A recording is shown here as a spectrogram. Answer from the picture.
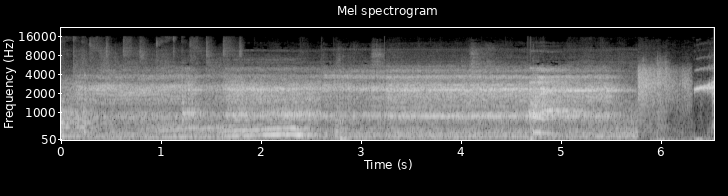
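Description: Shin Kamen Rider DX toy transformation belt playing an electronic sound effect from its small built-in speaker after a long press of its button: a sustained whirring with steady high tones, changing near the end.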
